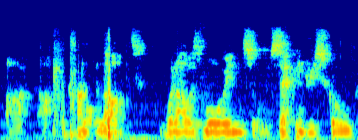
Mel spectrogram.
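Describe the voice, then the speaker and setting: A dull, lo-fi recording of a low, flat male voice. He answers as an interviewed band member, rambling casually. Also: a little fast, noisy background. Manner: rambling, heavy hedging with kind of. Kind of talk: casual chat. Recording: dull lo-fi remote sound.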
